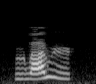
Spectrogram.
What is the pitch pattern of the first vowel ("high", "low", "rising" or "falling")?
rising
